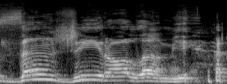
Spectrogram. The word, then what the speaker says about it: Zangirolami: dimisa vou já perguntar para ele se a pronúncia tá correta Ele ama Timon é evangélico e eu tô falando do Carlos zangirolami é isso é isso mesmo Carlos Z girol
